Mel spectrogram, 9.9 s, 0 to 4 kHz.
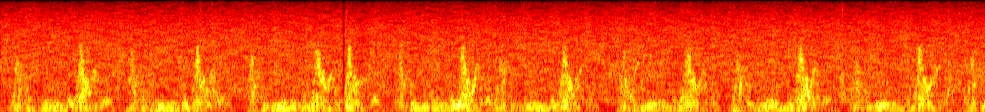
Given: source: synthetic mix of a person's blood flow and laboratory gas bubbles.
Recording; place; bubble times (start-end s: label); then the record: Doppler ultrasound of blood flow; precordium
1.95-2.32 s: bubbles
2.49-2.56 s: bubbles
2.69-2.76 s: bubbles
5.79-6.49 s: bubbles
7.96-8.03 s: bubbles
8.09-8.18 s: bubbles
8.35-8.71 s: bubbles
9.07-9.14 s: bubbles
9.19-9.75 s: bubbles
From the record:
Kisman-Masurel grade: 221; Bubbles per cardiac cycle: several, 3 to 8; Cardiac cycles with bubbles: 10 to 50%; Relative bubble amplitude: barely perceptible (0.100 to 0.250); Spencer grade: 2 (many but less than half of the cardiac periods contain bubble signals, singularly or in groups); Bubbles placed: anywhere in the cardiac cycle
